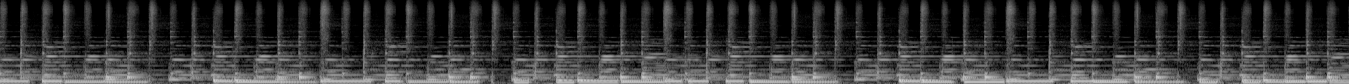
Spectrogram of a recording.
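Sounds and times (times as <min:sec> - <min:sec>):
one chord calypso backing track in D minor: 0:00.0 - 0:13.4.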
